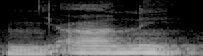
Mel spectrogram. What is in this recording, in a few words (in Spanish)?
"preguntar", Otomí, hombre; Habla; INALI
